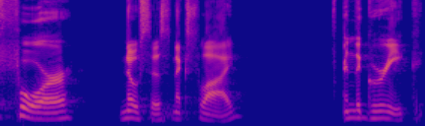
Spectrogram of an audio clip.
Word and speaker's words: gnosis: The Greek word for knowledge here is the word gnosis. The G is silent.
